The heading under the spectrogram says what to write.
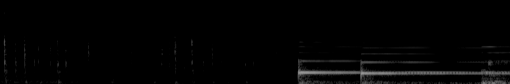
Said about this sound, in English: I just listened to the clicking sound of her laptop. Her fingers always moved so fast over the keys.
